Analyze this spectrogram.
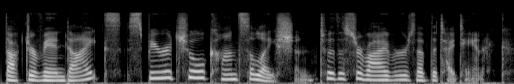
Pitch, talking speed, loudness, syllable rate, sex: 220 Hz, 130 wpm, -18 LUFS, 4.2 syllables/s, female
